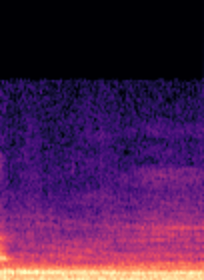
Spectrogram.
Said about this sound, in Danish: Nu kommer der lige øh, en lastbil kørende her. Kan han komme forbi?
